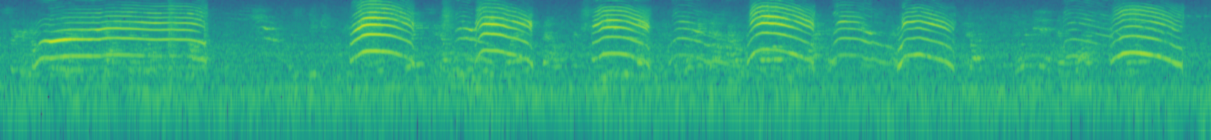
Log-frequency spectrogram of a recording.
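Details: Kittens, adopted together with their mother, making sweet little noises: a long steady mew, then a run of short high arched mews about every second, strongly harmonic, with slight background hiss.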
